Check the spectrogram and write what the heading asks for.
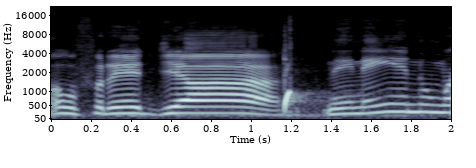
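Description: Speech only: a voice talking in long, drawn-out exclamations.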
